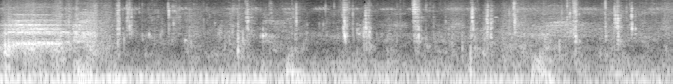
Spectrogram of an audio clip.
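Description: Close-up eating sounds from people eating chicken and rice with their hands: scattered wet smacks and clicks of chewing, biting and lip-smacking. It opens with a brief high-pitched sound lasting under a second.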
